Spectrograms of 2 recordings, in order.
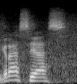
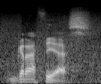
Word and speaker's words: gracias: Likewise, words, or letters, should I say, like C and Z are pronounced like th. So, think. It's not Barcelona, it's Barcelona. In Spain, rather than saying gracias, they will tell you gracias.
